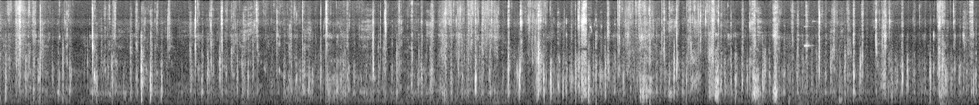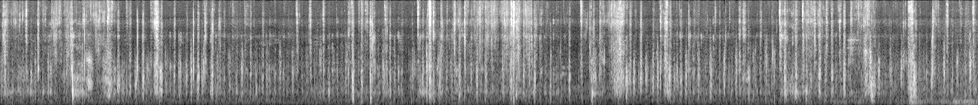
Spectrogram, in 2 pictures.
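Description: Close-miked chewing of a mouthful of chicken biryani: wet mouth clicks and lip smacks, irregular and frequent.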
